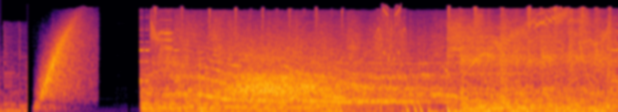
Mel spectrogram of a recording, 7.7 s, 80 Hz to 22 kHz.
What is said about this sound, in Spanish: El rugir de los motores llega a Juego Limpio con la Fórmula 1 y más.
